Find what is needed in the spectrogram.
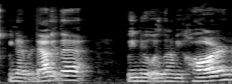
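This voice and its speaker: A woman with a fairly low pitch speaks in a strained voice over noticeable background noise. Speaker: mother of a child with cancer. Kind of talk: casual talk to camera. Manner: somewhat monotone, restrained.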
